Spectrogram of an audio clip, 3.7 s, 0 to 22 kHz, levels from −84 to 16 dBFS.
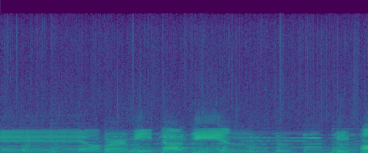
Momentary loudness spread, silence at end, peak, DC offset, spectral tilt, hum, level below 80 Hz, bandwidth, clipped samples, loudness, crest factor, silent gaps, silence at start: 11 LU; 0 s; -6 dBFS; under 0.1%; -3 dB/octave; none; -48 dBFS; over 20 kHz; under 0.1%; -25 LUFS; 20 dB; none; 0 s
